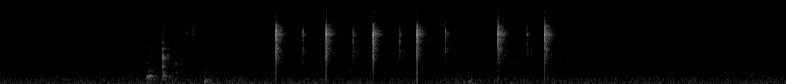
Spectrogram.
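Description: About a dozen short, sharp, light clicks, three or four a second for nearly three seconds, from hands working at the bowl of a briar tobacco pipe, after a brief soft rustle of handling.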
